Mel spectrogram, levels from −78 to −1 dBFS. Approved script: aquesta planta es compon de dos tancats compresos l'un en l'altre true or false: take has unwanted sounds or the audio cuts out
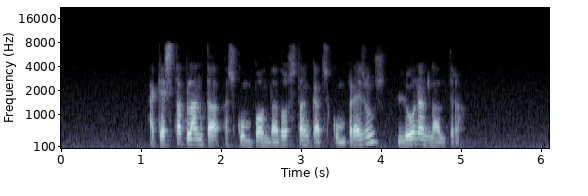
false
